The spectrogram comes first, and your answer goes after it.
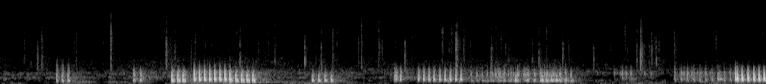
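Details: A hydrophone at the Marina Drive bridge between Long Beach and Seal Beach picks up croakers giving low, grunting drum bursts of rapid pulses in irregular runs. Possibly garibaldi pops are also present.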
